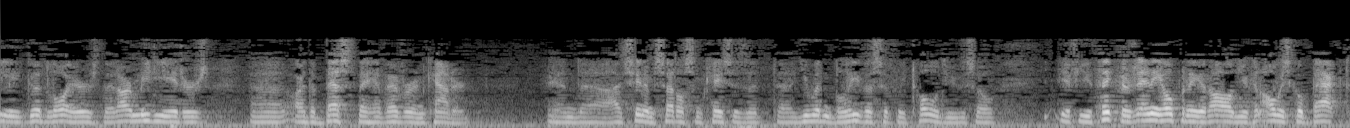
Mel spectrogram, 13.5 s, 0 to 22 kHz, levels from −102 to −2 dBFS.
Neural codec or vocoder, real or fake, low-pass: none; real; 7.2 kHz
